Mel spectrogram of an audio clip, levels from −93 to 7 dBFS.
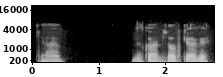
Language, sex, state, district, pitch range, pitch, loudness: Hindi, male, Bihar, Kishanganj, 130-140 Hz, 135 Hz, -18 LUFS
